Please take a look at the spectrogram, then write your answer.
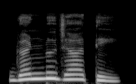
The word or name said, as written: ಗಂಡುಜಾತಿ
